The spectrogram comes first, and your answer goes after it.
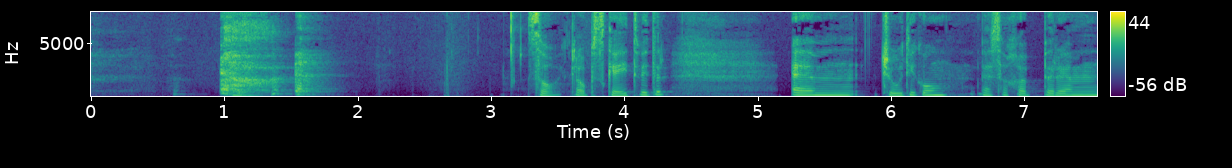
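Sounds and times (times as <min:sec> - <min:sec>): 
person coughing after choking on something: 0:00.6 - 0:02.0
speech: 0:03.4 - 0:07.5.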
